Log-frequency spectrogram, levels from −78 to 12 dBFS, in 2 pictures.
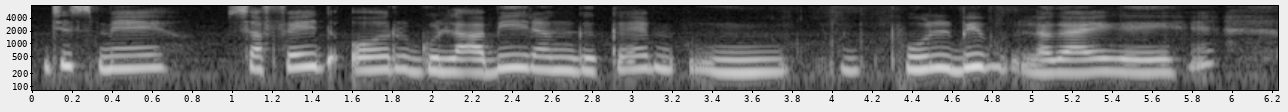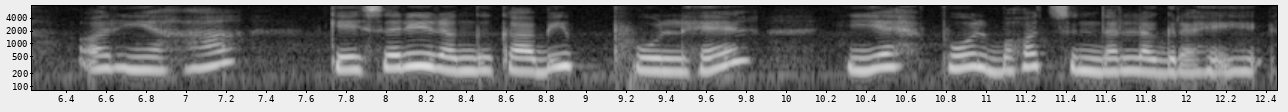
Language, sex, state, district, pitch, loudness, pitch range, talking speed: Hindi, female, Bihar, Purnia, 250 Hz, -14 LUFS, 230-280 Hz, 135 wpm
